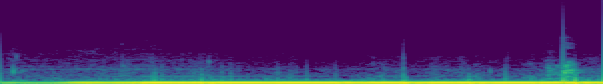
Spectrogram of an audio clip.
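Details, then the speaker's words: Assembled audio amplifier, subwoofer channel heard through earphone: steady deep rhythmless mains hum; ground looping and ungrounded metal chassis cause the hum, which changes when metal is touched. "मैं आपको दिखाऊंगा कि assemble किए गए एम्पलीफायरों में हम्म का मुख्य कारण ग्राउंड लूपिंग है"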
